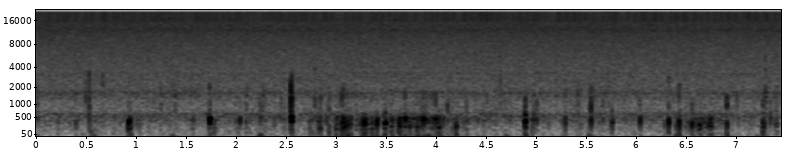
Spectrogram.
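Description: Gurgling, bubbling rumbles with scattered pops and a longer growl midway; normal bowel sounds of a growling stomach.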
